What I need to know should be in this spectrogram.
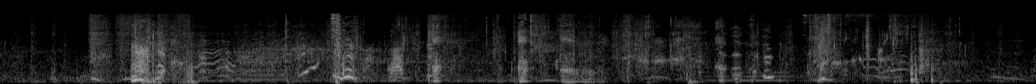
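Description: A creature snarls and shrieks close by.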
